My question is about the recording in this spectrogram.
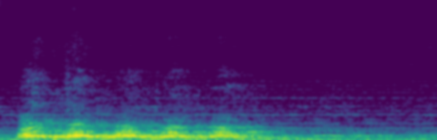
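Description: A dog giving a quick string of short, wavering calls for just over a second, over steady background music.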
